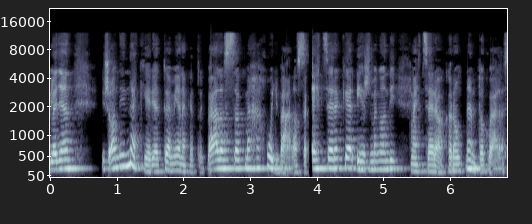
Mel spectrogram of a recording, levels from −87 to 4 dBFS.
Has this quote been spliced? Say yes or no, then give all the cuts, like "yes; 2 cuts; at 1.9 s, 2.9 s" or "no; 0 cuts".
yes; 2 cuts; at 3.9 s, 5.4 s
